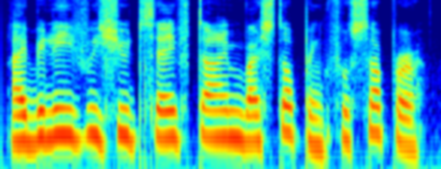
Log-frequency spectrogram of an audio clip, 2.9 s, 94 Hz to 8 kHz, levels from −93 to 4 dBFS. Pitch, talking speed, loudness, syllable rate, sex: 210 Hz, 205 wpm, -18 LUFS, 5.1 syllables/s, female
